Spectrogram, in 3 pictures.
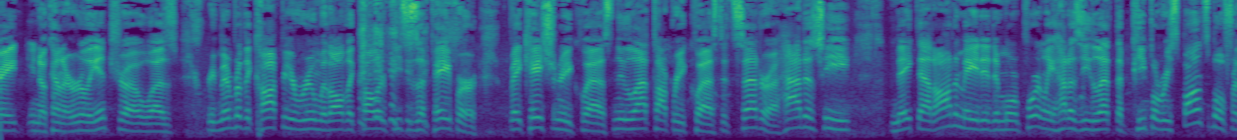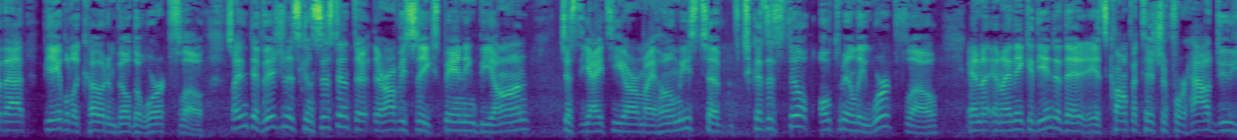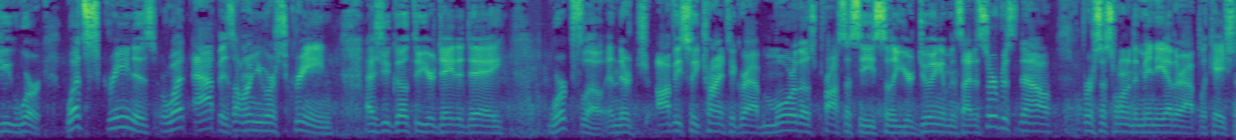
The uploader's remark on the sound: TheCUBE kicks off our coverage of ServiceNow Knowledge 18. At the Sands Expo Hall in Las Vegas.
